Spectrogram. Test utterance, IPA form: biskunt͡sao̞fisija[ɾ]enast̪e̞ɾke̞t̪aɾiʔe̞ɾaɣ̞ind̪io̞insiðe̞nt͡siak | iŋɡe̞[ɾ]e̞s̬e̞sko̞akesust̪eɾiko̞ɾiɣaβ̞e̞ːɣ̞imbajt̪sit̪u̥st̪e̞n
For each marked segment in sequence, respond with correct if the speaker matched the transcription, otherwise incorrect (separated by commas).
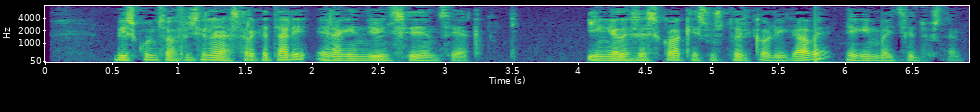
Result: incorrect, incorrect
